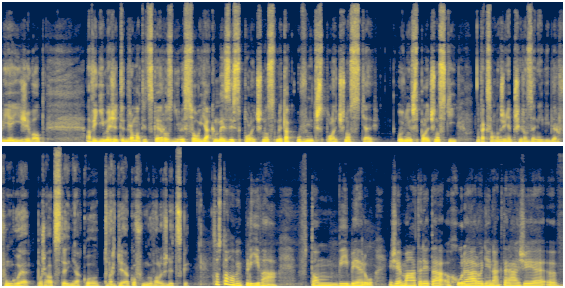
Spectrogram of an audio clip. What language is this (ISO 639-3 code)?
ces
